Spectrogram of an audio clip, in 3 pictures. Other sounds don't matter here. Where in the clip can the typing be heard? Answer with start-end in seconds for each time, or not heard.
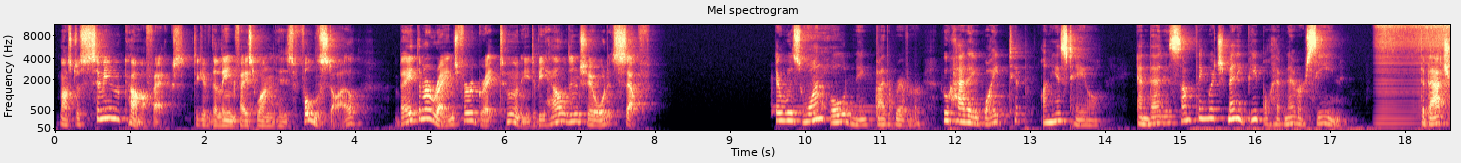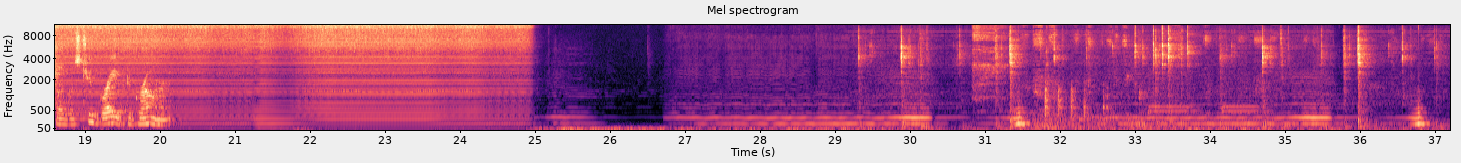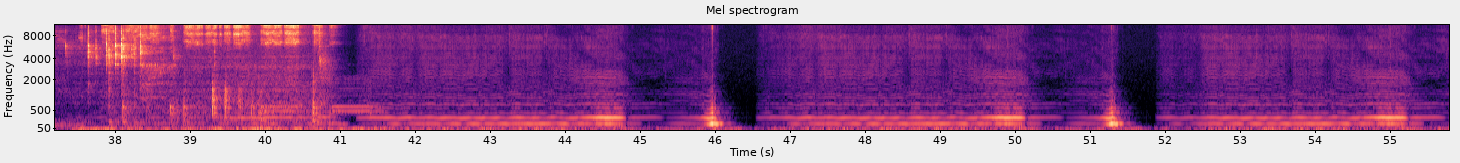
29.2-38.9.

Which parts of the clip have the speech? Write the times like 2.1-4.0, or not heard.
0.0-7.9, 9.6-17.1, 18.2-20.1.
